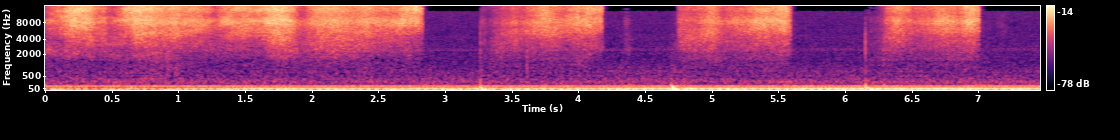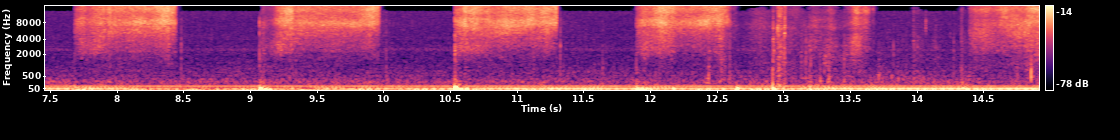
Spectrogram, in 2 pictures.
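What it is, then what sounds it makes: Paperback book being scratched. Fingertips and nails rub and scratch the dark glossy cover of a thick, solid paperback book as it rests on a table and is then lifted and handled. Soft, bright scratching strokes come in a steady back-and-forth rhythm with brief pauses between them, over a constant low hum. A couple of faint taps are heard as the book is handled.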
